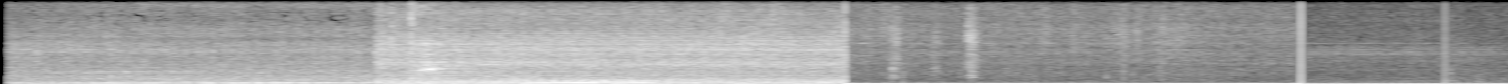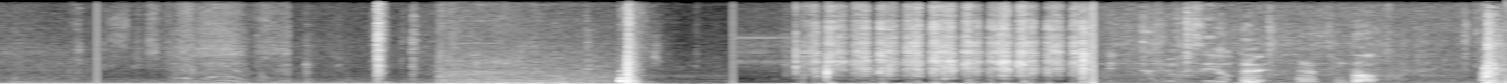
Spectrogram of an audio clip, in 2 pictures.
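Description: Hyundai Avante AD Sport engine idling while stationary, heard from inside the cabin as a steady low hum from about four seconds in, with a few clicks and knocks near the middle.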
